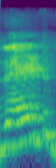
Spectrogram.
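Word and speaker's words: read: तब भी बताया था, रीड की 3 फॉर्म्स ऑफ वर्ब्स होती है, रीड, रेड, रेड, spelling same होते हैं, बोलने में डिफरेंट होता है, ठीक है।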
